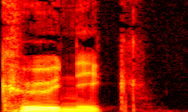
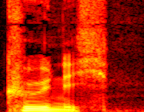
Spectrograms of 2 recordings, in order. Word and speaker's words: König: man sagt ja nicht König, man sagt König. Wenn da kein, wenn das ein am Wortende ist, dann wird das GCH ausgesprochen.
